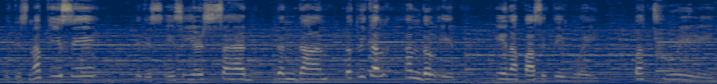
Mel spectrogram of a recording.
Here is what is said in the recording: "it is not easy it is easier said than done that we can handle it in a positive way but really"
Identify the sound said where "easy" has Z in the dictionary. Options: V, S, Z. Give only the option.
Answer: S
